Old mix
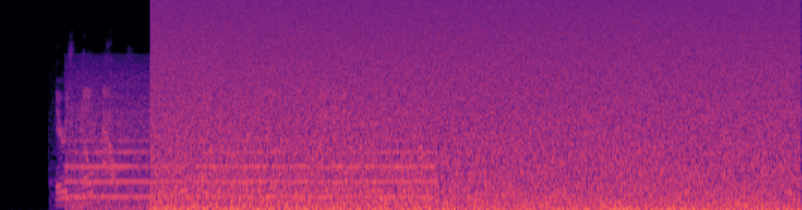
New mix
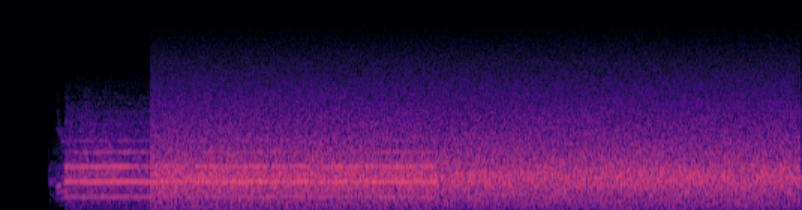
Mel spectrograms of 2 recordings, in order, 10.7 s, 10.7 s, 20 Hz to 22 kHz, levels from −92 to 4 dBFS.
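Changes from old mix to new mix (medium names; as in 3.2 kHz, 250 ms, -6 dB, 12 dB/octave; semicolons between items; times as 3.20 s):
speech -9.5 dB; master: add band-pass filter 640 Hz, Q 2.4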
